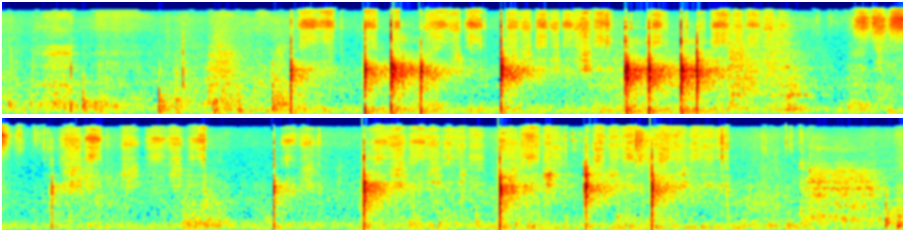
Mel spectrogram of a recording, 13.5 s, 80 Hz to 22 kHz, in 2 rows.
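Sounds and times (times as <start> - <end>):
writing a force-balance equation on a board: 2.2 - 12.2.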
